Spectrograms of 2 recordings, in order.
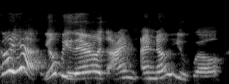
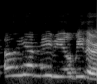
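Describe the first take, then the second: First: Sure, enthusiastic reply. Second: Much higher, half-hearted doubtful "maybe"; a lightly mocked noncommittal shrug; doubtful mock reply. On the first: Retold or imitated. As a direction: burst out with total belief. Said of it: "I was like". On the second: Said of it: "part of me was like".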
